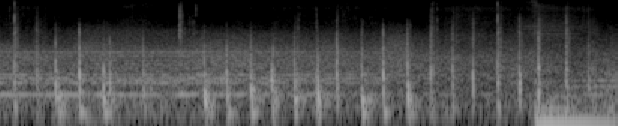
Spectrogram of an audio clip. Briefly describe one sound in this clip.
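Footsteps tread quickly on stone steps.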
